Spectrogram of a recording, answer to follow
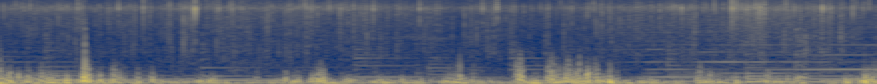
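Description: Wind buffeting a phone microphone with a low rumble, and soft instrumental music with long held notes coming in about two seconds in.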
